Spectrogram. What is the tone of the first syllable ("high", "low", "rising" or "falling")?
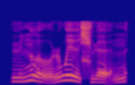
rising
